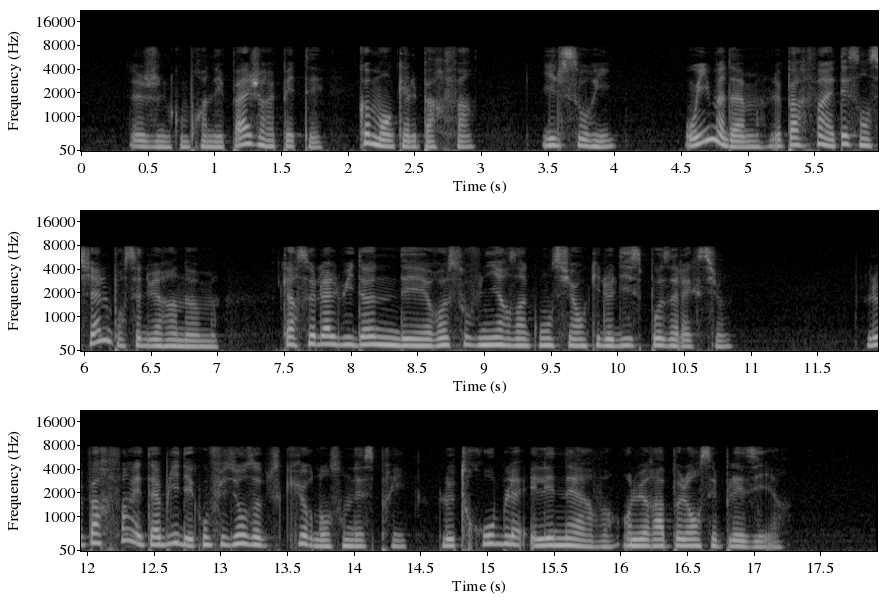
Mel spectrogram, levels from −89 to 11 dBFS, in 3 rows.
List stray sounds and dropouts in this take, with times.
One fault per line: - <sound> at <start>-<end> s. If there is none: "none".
none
